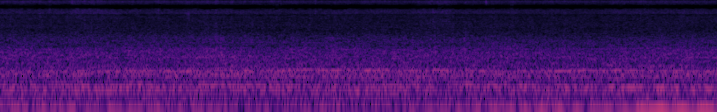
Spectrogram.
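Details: Honey bees humming inside a hive opened to take honey, five frames removed: a steady, dense low drone with faint tonal bands, unbroken for the whole stretch.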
